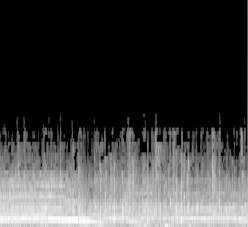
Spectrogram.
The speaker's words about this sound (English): I love our studio audience. They're quite lively.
